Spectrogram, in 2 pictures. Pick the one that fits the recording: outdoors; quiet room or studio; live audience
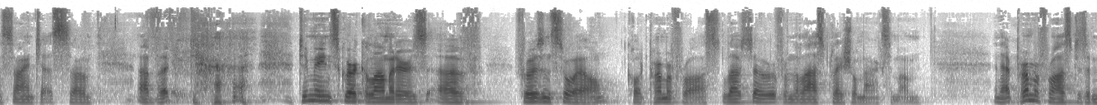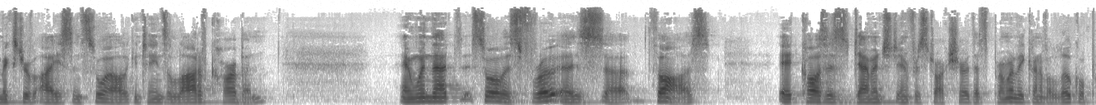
live audience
